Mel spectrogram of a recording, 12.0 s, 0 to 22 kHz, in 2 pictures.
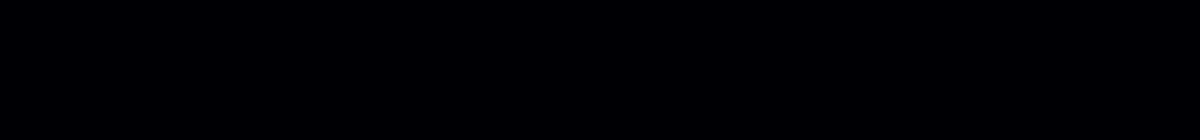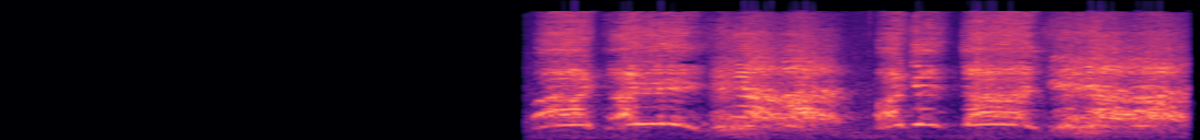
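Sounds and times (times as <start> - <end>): men shouting in unison: 8.7 - 12.0.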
